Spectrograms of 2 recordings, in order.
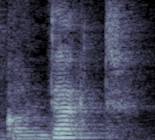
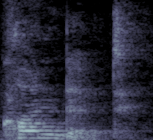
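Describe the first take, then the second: First: The stress is on the second syllable. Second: The stress is on the first syllable. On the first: The word is used as a verb. "The stress is on the second syllable" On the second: The word is used as a noun. "If it's a noun, the stress is on the first syllable"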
